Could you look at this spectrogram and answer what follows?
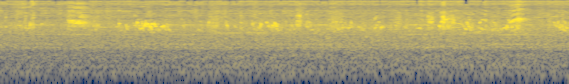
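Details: Chirping of a happy budgie: irregular bright chirps and short twitters sound repeatedly at a high pitch, with a constant noisy hiss underneath.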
